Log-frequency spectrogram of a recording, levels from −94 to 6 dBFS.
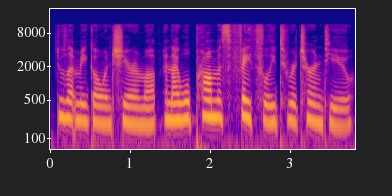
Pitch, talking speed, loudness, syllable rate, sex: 210 Hz, 265 wpm, -19 LUFS, 6.2 syllables/s, female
